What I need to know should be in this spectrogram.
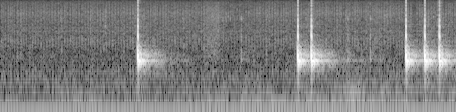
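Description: Short wooden clicks sound as chess pieces are moved.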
